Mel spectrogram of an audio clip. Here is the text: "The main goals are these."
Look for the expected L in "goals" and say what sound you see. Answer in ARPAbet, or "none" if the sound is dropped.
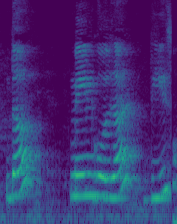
none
